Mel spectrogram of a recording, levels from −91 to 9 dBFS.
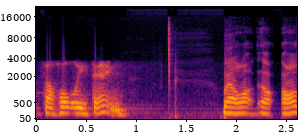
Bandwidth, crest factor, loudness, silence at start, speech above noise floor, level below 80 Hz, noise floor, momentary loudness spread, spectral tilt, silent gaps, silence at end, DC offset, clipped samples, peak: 15 kHz; 14 dB; -16 LUFS; 0.05 s; 29 dB; -50 dBFS; -44 dBFS; 17 LU; -6.5 dB/octave; none; 0 s; under 0.1%; under 0.1%; -2 dBFS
